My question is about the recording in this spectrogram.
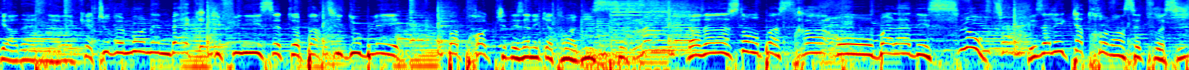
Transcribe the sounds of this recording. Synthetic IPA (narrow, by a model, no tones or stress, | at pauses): ɡaʁd̪ɛnavɛkt̪uəmɔnɛnbakʲːifinisɛt̪paʁt̪ʰid̪ublepɔpχɔkd̪ezanekat̪χəvɛ̃d̪is | d̪ɑ̃zɛ̃nɛ̃st̪ɑ̃ɔ̃pasχaobalad̪eslod̪ezanekat̪χəvɛ̃sɛt̪fwasi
